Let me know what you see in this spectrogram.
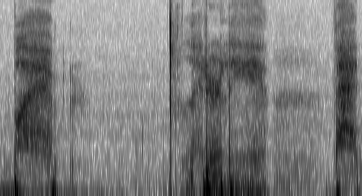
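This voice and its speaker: The speaker is whispering at a very slow pace. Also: woman. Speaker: ASMR creator. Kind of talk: ASMR storytime ramble, casual talk to camera.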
